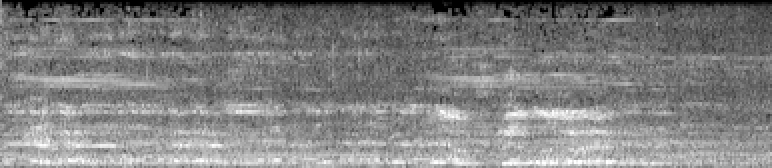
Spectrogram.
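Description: A violin plays a winding melody close by.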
